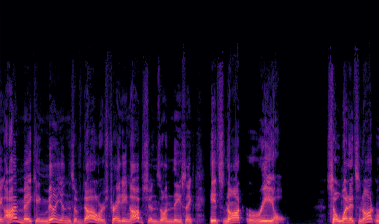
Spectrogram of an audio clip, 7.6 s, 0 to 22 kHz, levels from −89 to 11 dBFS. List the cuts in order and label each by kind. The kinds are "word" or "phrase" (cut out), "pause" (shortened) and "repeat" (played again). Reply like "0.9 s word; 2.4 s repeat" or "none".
none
